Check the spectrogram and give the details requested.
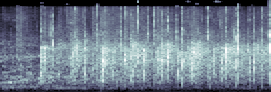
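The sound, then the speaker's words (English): An audience claps steadily during a Christian sermon, a dense patter of many hands at moderate volume, swelling slightly after the start and holding through to the end. “I don't know everybody will clap, but that's okay.”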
